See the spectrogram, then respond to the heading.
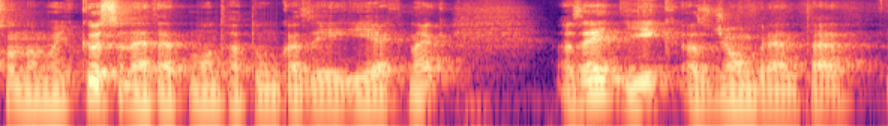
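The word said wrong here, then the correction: Jon Bernthal: aki tehát Ja, Berntál. – Igen, igen, bocsánat, igen. – nem tudom kiejteni a nevét, uh, majd egyszer megtanulom. Szóval a lényeg az, hogy... Nem színász, az úgy van, John Bernthal. Oké.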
